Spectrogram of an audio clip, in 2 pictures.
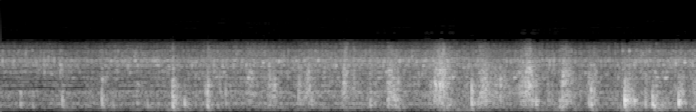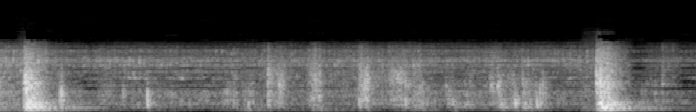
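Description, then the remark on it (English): Car doors being opened and handled with rattling clicks and clunks, punctuated by two loud slams a few seconds apart against a low background rumble. “I'll open the car doors.”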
